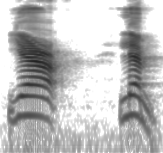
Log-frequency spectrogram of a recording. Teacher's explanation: عین کے مخرج پہ فوکس کریں، باریک آواز میں وسط حلق سے اپنے آواز نکالنی ہے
